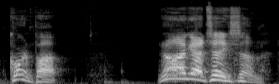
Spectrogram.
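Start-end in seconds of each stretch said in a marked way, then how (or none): 1.6-2.7 loud, fast, higher blustering politician; Joe Biden. Acted. President pressing the host to listen, blustering. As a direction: barge in urgently. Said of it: "Mister President".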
